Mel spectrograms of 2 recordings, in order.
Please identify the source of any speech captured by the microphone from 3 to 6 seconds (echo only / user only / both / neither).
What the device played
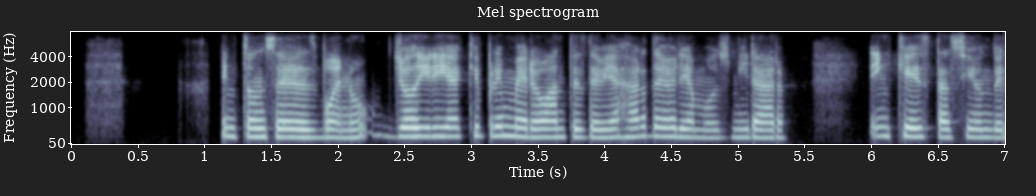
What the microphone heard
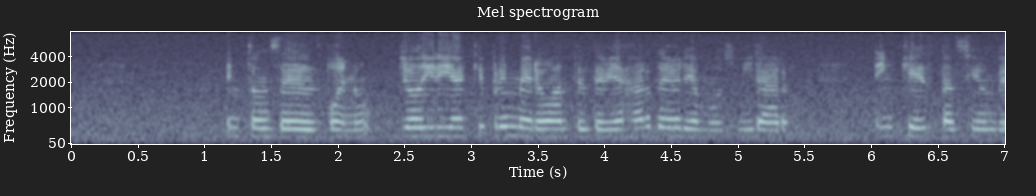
echo only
